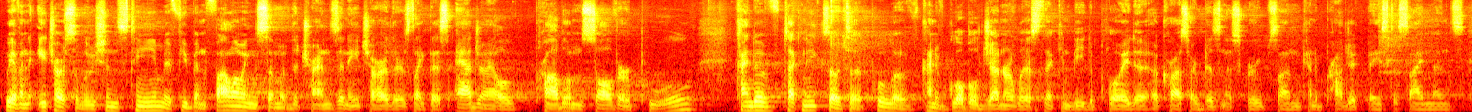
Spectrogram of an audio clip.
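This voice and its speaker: A man speaking on a conference panel in a measured, reflective way. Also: deep voice, fairly even intonation, vocal fry, darkish tone. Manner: measured, reflective, with nervous laughs at the start. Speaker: panelist, HR leader. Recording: reverberant hall, faint room noise.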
